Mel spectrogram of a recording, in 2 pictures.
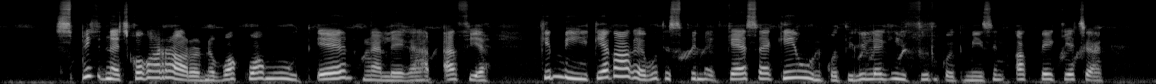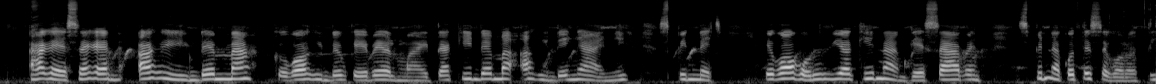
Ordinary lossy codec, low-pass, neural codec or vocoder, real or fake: none; none; codec, 44.1 kHz, 7.8 kbps, Pupu-Codec; fake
